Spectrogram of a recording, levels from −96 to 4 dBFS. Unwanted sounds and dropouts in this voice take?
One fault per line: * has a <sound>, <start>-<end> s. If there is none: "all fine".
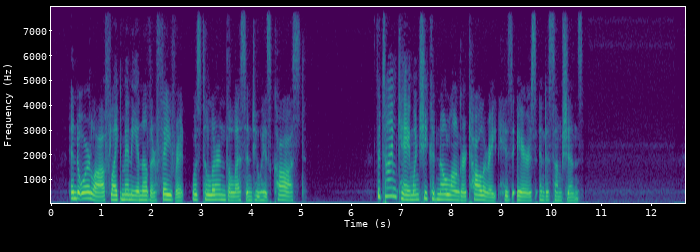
all fine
